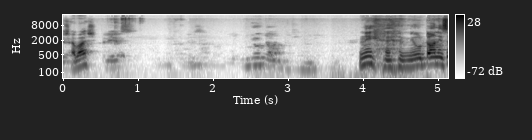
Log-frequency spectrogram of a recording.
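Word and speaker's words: Newton: Means position change होगी, position, न्यूटन नहीं है, इट इज न्यूटन, ठीक है, न्यूटन। आप न्यूटन भी पढ़ सकते हैं, बट प्रोनाउंसिएशन इसकी है न्यूटन।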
